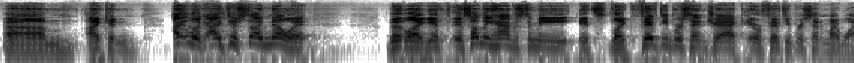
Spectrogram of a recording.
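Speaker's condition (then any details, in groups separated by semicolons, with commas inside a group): No condition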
